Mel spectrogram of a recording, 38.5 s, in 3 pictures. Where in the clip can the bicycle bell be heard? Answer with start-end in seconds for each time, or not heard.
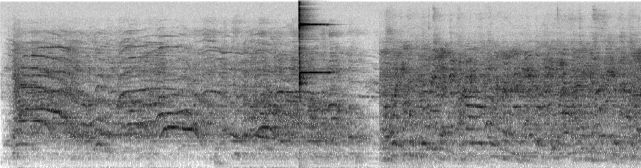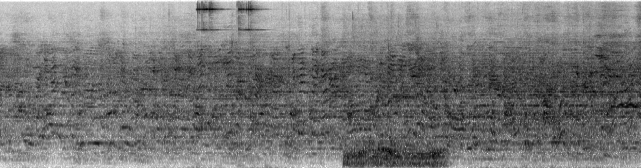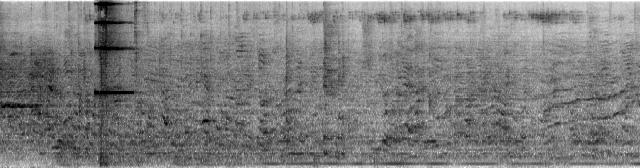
6.0-6.6, 16.7-17.9, 27.5-28.3.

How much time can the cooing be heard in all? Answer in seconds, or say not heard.
2 s.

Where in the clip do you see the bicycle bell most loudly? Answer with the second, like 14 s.
28 s.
